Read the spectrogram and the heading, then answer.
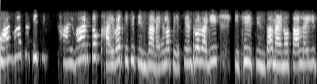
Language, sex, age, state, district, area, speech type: Odia, female, 60+, Odisha, Boudh, rural, conversation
